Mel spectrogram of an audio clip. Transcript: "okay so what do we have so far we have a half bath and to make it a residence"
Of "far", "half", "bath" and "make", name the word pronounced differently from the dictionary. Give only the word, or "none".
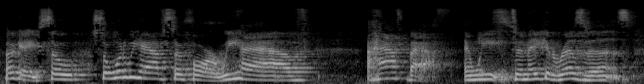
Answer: none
